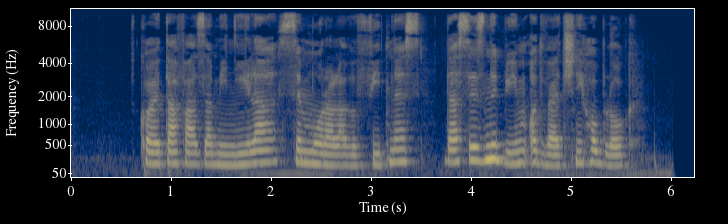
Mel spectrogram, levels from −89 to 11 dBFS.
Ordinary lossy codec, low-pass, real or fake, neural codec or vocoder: none; 9.9 kHz; fake; vocoder, 24 kHz, 100 mel bands, Vocos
